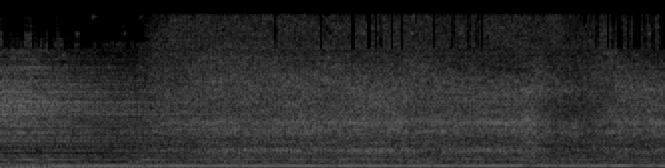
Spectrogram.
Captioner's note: machine whirring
